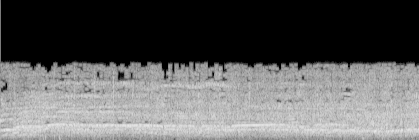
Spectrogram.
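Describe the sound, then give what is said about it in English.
A large audience of people who will vote for Senator Kerry stand up and cheer and shout continuously, a dense, loud roar of voices with whoops rising out of it, sustained for several seconds without a break. “If you're going to vote for Senator Kerry, stand up and cheer.”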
